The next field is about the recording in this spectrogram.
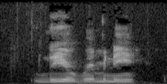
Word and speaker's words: Leah Remini: And I want to say Leah Remini. Am I saying that correctly? – Yep.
